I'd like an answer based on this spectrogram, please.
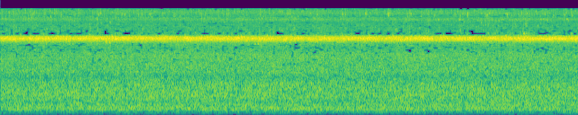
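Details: Crickets kept as pets or food, spawning: a dense, continuous high-pitched trill holds steady and unbroken throughout, with a faint hiss beneath.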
